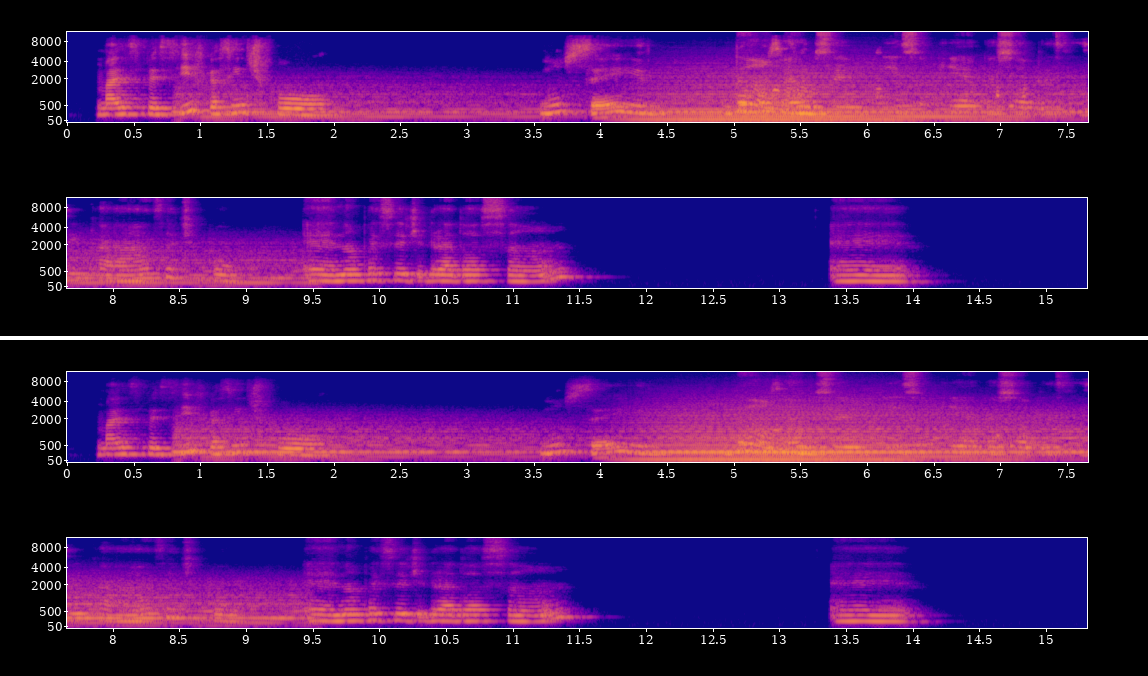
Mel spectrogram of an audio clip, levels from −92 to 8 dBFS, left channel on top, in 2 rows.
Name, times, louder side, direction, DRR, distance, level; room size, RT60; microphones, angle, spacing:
voice 1, 0.2-2.1 3.5-4.6 4.9-5.7, left 3 dB, 70° left, 0.6 m, -27 dB
sound 1, 0.8-9.5, right 3 dB, 40° right, 1.3 m, -31 dB
voice 2, 5.0-9.0 9.4-11.5 13.4-14.0, equal, 50° left, 1.5 m, -31 dB
5.1 x 3.9 x 5.4 m
head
